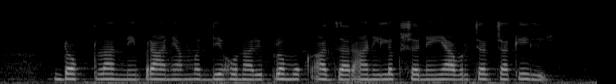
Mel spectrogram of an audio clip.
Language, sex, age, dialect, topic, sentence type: Marathi, female, 18-24, Standard Marathi, agriculture, statement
